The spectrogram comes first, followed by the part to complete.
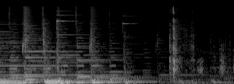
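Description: Upbeat background music with a steady beat and bright chiming notes, fading out about a second and a half in, followed by a single sharp click near the end.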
